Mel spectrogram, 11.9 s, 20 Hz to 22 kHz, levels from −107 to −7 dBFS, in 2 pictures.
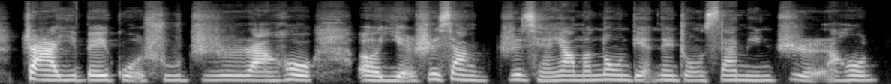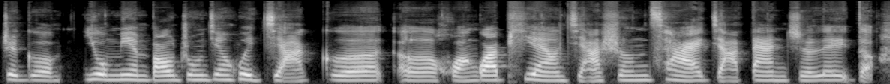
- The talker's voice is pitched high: Yes, high, 215 Hz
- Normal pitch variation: No, narrow, 1.4 semitones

